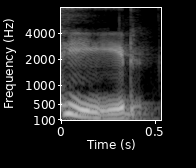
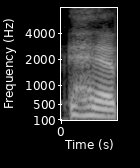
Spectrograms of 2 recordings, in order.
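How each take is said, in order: First: The vowel is a long 'ee' sound. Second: The vowel is a short 'eh' sound. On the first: "like it should be pronounced heed" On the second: "like head like this"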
